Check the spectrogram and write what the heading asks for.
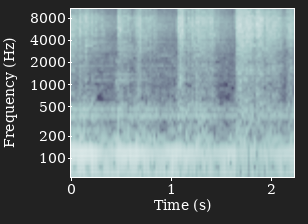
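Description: Four sharp metallic clashes about half a second apart, typical of the kecrek, the stacked metal plates a wayang golek dalang strikes to cue the gamelan, over a steady low ringing tone from the ensemble.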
